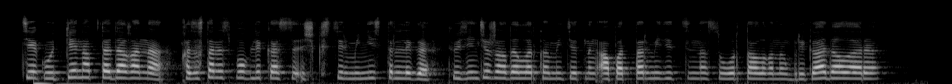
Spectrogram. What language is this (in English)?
Kazakh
